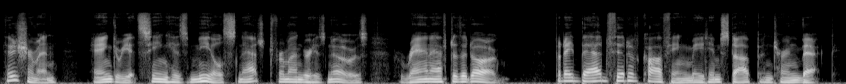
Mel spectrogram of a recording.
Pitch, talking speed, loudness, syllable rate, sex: 110 Hz, 200 wpm, -16 LUFS, 4.8 syllables/s, male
